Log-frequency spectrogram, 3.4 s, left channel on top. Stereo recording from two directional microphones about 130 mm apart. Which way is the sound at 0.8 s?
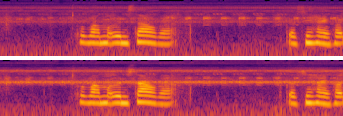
10° left (ahead or behind).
